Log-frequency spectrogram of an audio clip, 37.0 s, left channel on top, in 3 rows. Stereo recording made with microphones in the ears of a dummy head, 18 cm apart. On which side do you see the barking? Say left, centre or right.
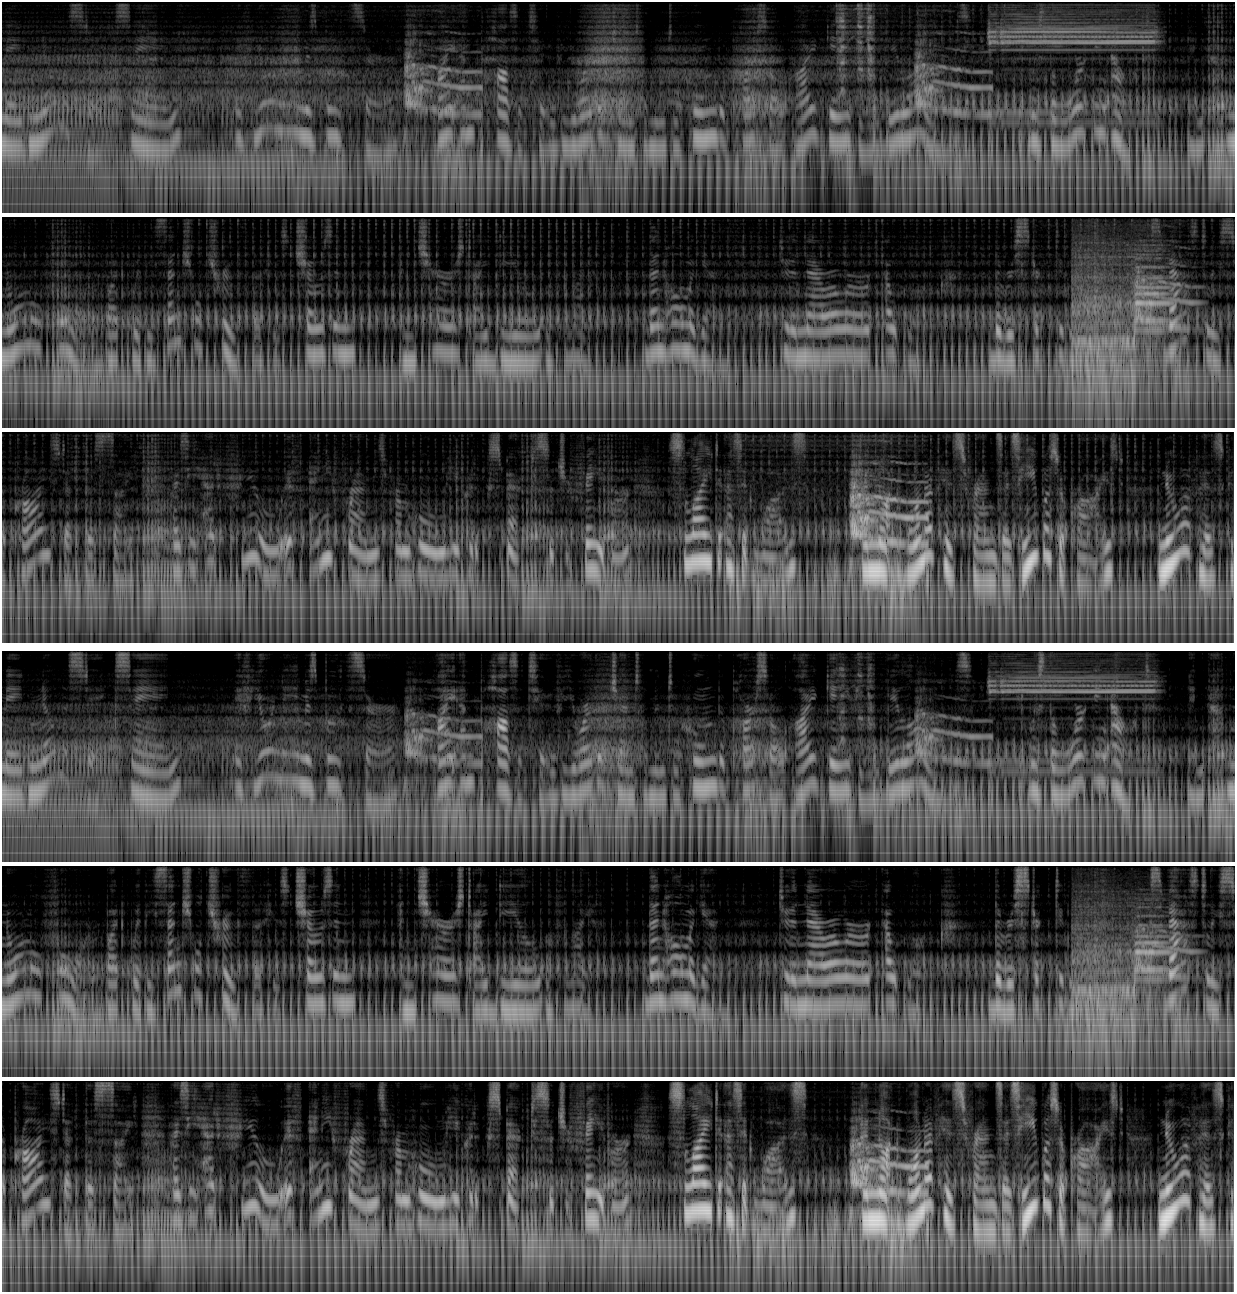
left.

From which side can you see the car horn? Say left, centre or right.
left.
